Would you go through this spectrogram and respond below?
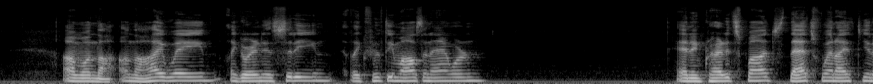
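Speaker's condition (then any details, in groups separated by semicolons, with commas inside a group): Cerebral palsy; speaks fast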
